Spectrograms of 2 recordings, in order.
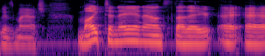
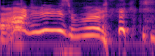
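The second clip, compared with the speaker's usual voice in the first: very high, loud, swooping, drawn-out jeez; 14 semitones higher, 8 dB louder than usual. Doing Jimmy Hart as Morty: Jimmy Hart as Morty. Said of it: "Jimmy Hart as Morty".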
